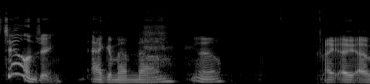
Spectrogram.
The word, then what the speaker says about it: Agamemnon: I kind of liked how no one seemed able to pronounce Agamemnon there where Well, I mean, actually, mostly it was pronounced properly, but it was it was flubbed on a couple of occasions. I think I heard Agamenmon. Yeah.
